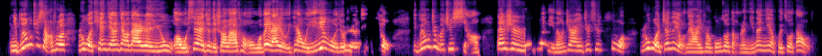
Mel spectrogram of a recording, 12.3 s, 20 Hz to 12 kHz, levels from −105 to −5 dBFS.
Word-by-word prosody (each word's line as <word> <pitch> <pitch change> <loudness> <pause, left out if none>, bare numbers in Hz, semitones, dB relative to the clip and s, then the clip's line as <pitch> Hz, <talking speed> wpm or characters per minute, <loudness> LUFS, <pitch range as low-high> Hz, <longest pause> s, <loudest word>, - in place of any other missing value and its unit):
你 265 +1 -1
不 - - 0
用 - - +4
去 285 - -6
想 - - 0
说， 315 -1 +4 0.2
如 320 +5 -1
果 300 -3 +6
天 330 +4 -3
将 310 0 +1
降 315 -3 +2
大 280 -2 +8
任 255 -3 +4
于 250 - -3
我， 210 -7 +2
我 210 - +2
现 360 - -3
在 320 -4 +5
就 275 -1 -2
得 220 - -2
刷 250 +2 +2
马 240 +1 +5
桶， 195 -6 -3
我 210 - +1
未 320 - +7
来 275 -1 +6
有 240 -6 +2
一 200 - -6
天 275 -1 -1
我 230 - -1
一 225 +7 -2
定 400 +1 +4
我 255 -5 0
就 230 - -1
是 275 - -6
领 230 -3 -4
袖， - - +1 0.3
你 - - -13
不 - - -5
用 420 - 0
这 475 - -1
么 315 - -8
去 350 +2 -4
想。 355 +1 -5 0.4
但 355 +1 +1
是 350 -2 -1
如 275 - -4
果 300 - -5 0.3
你 215 - -10
能 210 +4 -6
这 295 - -4
样 275 -1 -1
一 265 - -7
直 310 - -11
去 330 +2 -13
做， 310 0 -4
如 350 +10 0
果 - - +5
真 350 +2 -3
的 375 - -5
有 - - -2
那 210 - -9
样 210 0 -1
一 - - -7
份 220 0 -5
儿 - - -12
工 225 +2 -6
作 260 0 -2
等 220 -5 -9
着 195 - -8
你， 190 +1 -11
那 290 - -5
你 275 0 -8
也 245 - -3
会 210 -2 -5
做 240 +1 -5
到 275 +3 -2
的。 - - -28
275 Hz, 380 characters per minute, -20 LUFS, 230-315 Hz, 0.4 s, 大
